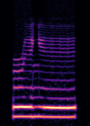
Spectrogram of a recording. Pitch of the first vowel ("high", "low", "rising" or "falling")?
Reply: high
